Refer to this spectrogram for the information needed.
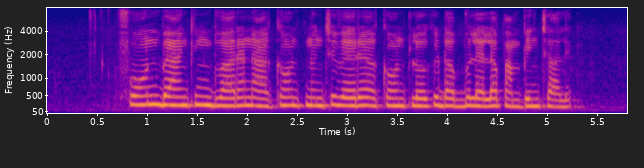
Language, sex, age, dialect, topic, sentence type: Telugu, male, 25-30, Utterandhra, banking, question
